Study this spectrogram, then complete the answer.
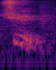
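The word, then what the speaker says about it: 去: no se tocan bueno Comencemos con el verbo chu que ya lo habíamos visto Sí ya lo habíamos se lo había enseñado antes el verbo chu es ir si recuerdan la primer clase de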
